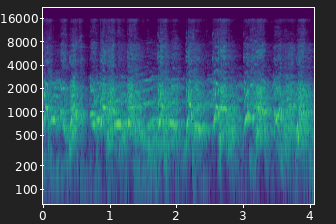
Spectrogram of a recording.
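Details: German Shepherd dog during a training session; loud, harsh barks in quick bursts of two or three, repeated about every half second, with a whining edge between them.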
